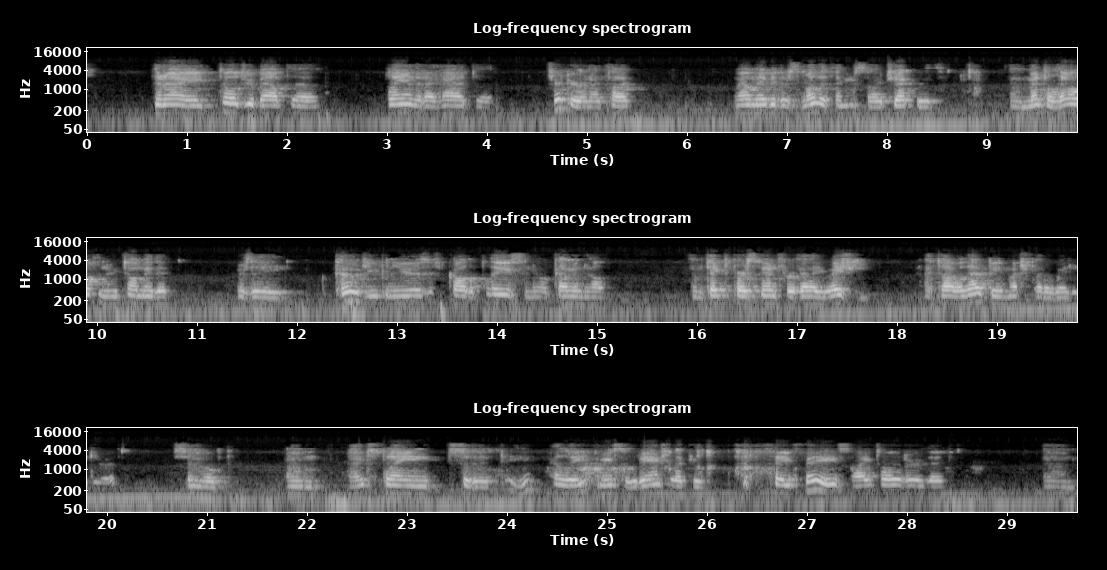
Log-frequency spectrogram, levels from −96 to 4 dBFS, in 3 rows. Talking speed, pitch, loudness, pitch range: 180 wpm, 140 Hz, -26 LUFS, 90-150 Hz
